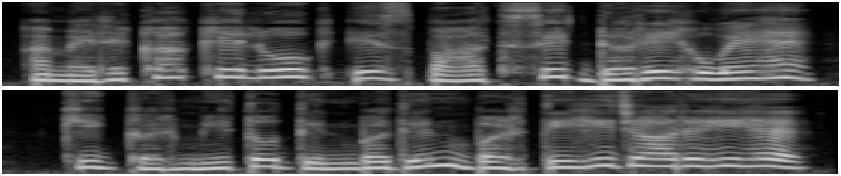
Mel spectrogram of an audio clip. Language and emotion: Hindi, fearful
